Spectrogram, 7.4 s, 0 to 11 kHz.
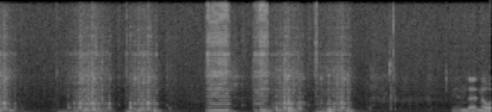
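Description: Motor of a Singer 237 sewing machine whirring in short bursts as the foot pedal is pressed while hemming jeans, several separate spurts with quiet gaps between and a voice speaking in between.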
